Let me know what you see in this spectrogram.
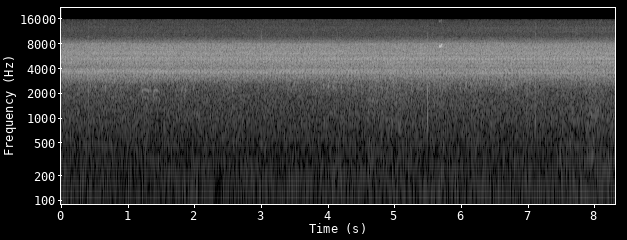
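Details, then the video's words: A summer cicada chorus makes a continuous high-pitched buzzing wash with no pauses, dense and even from start to finish, with one brief soft click near the end. "Cicada sounds"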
